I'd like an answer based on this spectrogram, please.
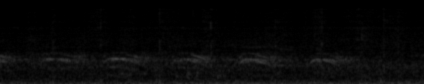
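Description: Crows cawing in a steady run of short calls, about one or two a second.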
